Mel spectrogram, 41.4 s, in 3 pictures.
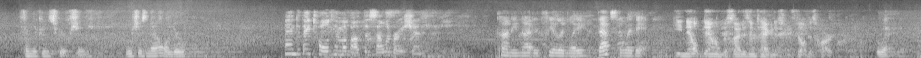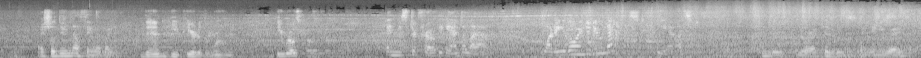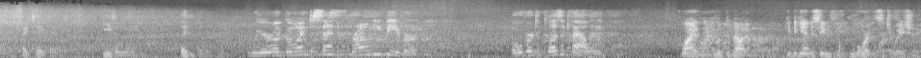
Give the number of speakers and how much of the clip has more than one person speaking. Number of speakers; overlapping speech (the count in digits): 4, no overlap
